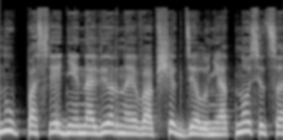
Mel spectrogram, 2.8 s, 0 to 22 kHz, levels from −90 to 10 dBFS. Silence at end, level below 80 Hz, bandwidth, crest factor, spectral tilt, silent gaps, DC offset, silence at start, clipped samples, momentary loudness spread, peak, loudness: 0 s; -64 dBFS; 17.5 kHz; 12 dB; -4.5 dB/octave; none; under 0.1%; 0 s; under 0.1%; 2 LU; 0 dBFS; -13 LUFS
